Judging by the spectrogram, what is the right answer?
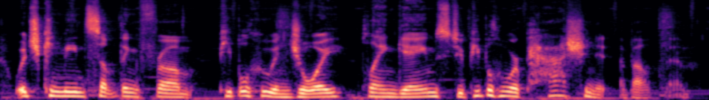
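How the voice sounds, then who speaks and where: Wry young man giving a speech. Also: on the high side. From United States. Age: young adult. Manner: casual and wry, slipping into slang and mock-dramatic asides. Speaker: student giving a class speech. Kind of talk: recorded speech, scripted but jokey.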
